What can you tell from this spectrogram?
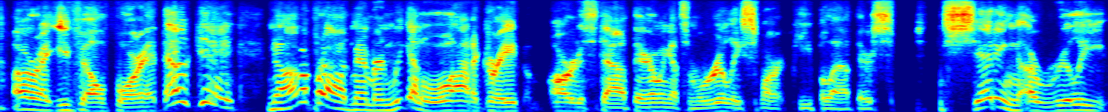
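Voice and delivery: ordinary talk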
